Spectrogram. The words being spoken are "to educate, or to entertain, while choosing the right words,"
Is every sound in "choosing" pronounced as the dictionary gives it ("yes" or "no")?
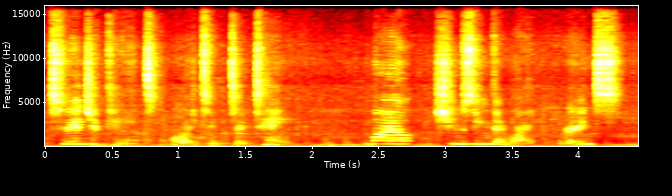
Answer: yes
